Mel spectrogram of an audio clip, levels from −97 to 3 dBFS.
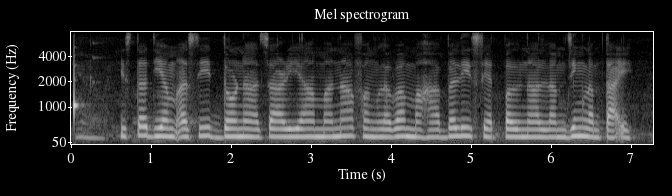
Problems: background sounds at intervals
